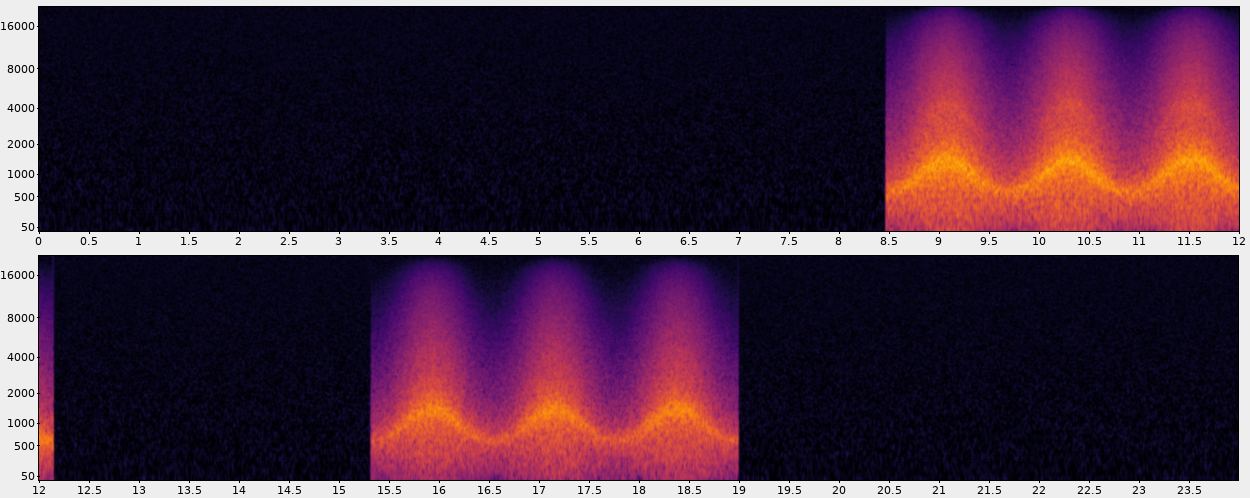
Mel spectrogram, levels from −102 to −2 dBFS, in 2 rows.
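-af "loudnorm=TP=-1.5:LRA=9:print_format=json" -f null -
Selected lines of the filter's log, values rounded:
"input_i" : "-21.1",
"input_tp" : "-13.1",
"input_lra" : "11.3",
"input_thresh" : "-32.2",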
